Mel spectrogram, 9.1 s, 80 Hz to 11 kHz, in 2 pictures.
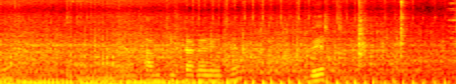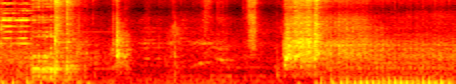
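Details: TVS Ntorq XP BS6 scooter after fixing a loose nut behind an engine noise: even, steady low thump at idle with a brief dip midway, no knocks or rattles; normal idle.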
